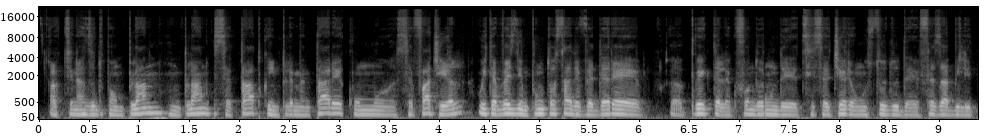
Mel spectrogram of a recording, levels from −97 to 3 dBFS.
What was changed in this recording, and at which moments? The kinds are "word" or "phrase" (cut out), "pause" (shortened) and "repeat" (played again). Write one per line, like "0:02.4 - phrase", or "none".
0:01.7 - word
0:03.0 - word
0:04.3 - pause
0:06.2 - pause
0:07.3 - phrase

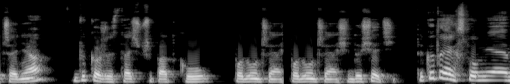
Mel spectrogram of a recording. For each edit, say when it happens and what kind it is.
0:02.8 - repeat

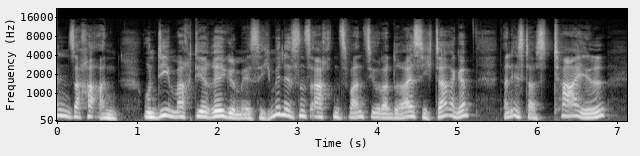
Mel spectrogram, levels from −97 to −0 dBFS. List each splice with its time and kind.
none

